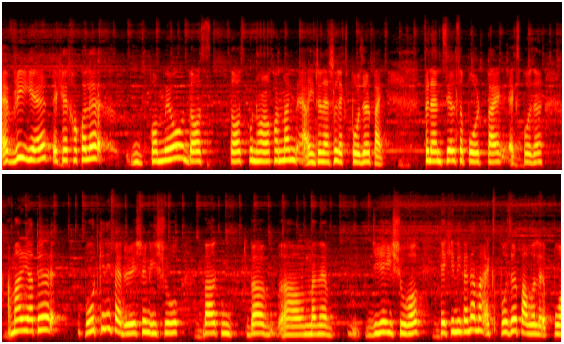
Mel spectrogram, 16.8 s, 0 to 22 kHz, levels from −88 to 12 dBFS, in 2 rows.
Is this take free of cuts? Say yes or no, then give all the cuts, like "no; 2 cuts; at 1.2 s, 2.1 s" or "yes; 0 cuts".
yes; 0 cuts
